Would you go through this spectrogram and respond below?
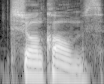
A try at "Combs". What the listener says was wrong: Coombs. Coombs. It's Coombs, not Combs. But it's pronounced Coombs. Coombs.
